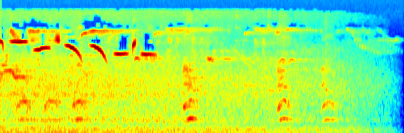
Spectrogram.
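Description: Morning outdoor ambience: small birds chirping in quick descending whistled notes, with a dog barking in the distance about six times, over a low steady background rumble. The ambience fades out at the end.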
